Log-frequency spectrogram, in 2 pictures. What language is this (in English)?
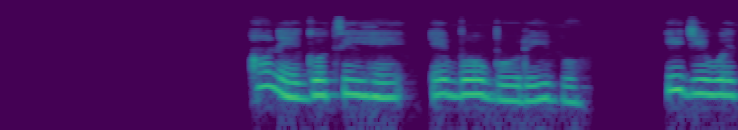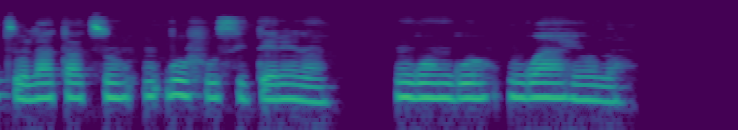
Igbo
